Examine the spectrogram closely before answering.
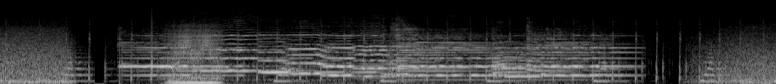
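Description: A short cheerful tune plays.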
